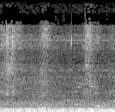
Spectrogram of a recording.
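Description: Faint handling sounds of hands working red crochet thread and a pair of scissors, over a steady low background hum.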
